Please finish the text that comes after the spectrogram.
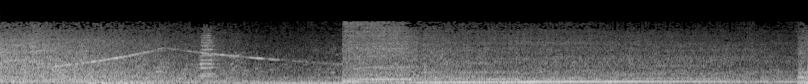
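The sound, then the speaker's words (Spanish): Steady street traffic with a car engine rumbling past, a low drone swelling midway, while a faint rising and falling whine sounds early on. No one speaks. “Hay bastante todavía carro.”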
